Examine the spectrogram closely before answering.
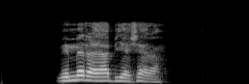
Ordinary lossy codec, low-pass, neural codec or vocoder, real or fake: none; none; none; real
